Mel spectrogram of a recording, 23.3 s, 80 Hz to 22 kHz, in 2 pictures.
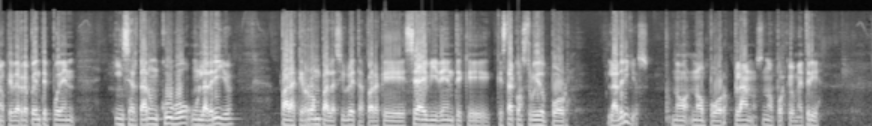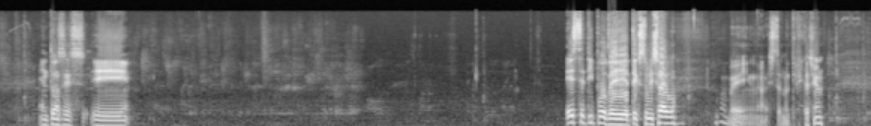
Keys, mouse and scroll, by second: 5.5 scroll down 1, 5.6 scroll up 2, 6.2-6.6 scroll up 2, 8.9 middle click, 11.2 click, 12.6 click, 13.9 click, 14.5 click, 15.5 click, 16.2 click, 16.7 click, 17.3 click, 18.4 click, 19.0 click, 19.4 click, 22.1 click.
